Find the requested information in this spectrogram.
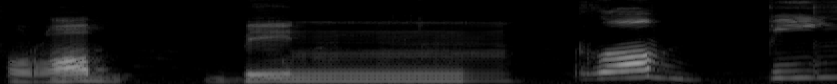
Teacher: با پہ ہم نے سختی کی اور نون کو پر غنہ کیا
